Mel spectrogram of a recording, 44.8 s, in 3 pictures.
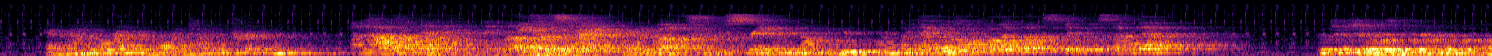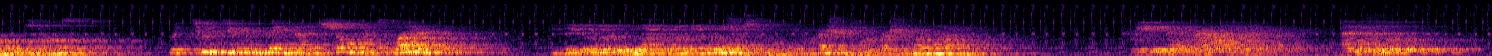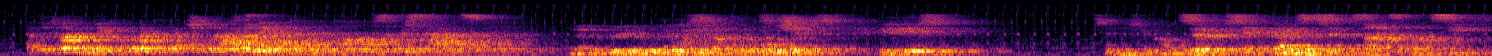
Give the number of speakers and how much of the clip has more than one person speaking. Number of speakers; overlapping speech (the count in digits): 8, about 16%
